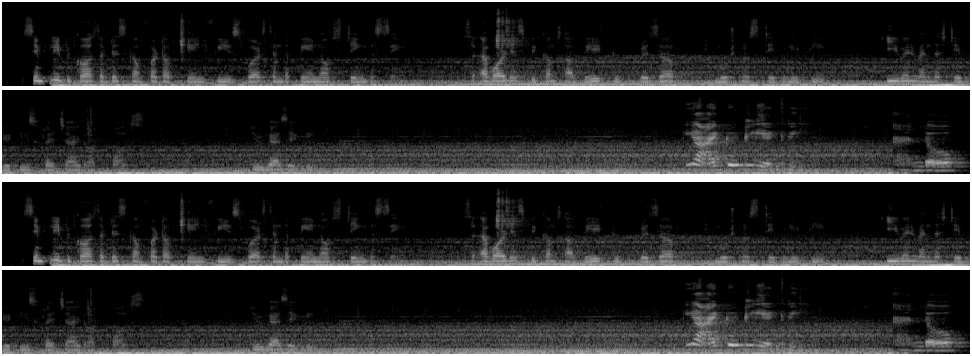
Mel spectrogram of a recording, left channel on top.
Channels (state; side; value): identical; both; correlation 1.00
